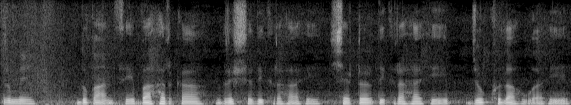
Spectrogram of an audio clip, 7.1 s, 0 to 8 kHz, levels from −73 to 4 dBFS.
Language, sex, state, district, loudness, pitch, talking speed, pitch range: Hindi, male, Maharashtra, Dhule, -18 LUFS, 125 Hz, 140 wpm, 115-135 Hz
